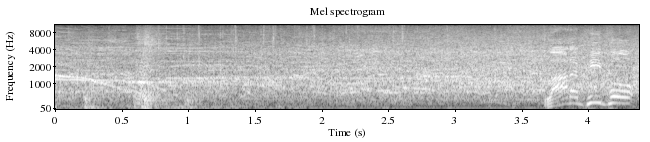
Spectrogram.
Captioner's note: crowd cheering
